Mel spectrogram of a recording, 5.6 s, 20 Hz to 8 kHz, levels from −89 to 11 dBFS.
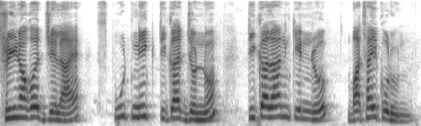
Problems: none marked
